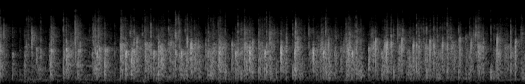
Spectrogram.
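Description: Audience applauding, dense clapping from many hands that starts suddenly.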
